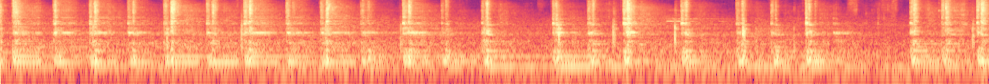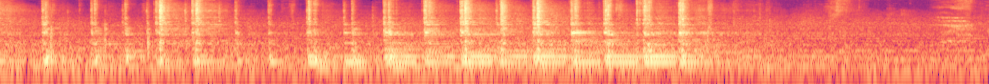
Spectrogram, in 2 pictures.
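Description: Guitar strummed quickly in a steady rhythm, ringing chords under the strokes. The playing stops about a second before the end.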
